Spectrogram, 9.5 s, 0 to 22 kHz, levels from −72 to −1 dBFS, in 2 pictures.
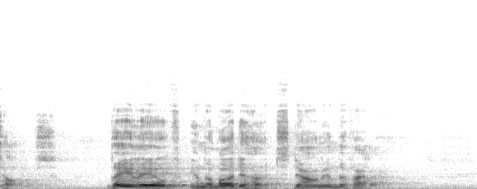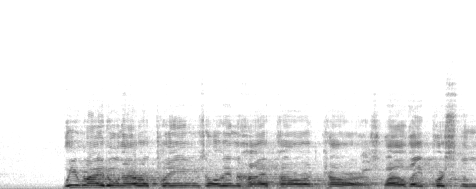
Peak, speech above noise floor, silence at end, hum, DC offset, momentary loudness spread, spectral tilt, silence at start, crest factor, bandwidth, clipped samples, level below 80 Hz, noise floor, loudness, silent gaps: -4 dBFS; 33 dB; 0 s; none; under 0.1%; 14 LU; -4 dB/octave; 0 s; 16 dB; 11.5 kHz; under 0.1%; -56 dBFS; -52 dBFS; -19 LUFS; none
